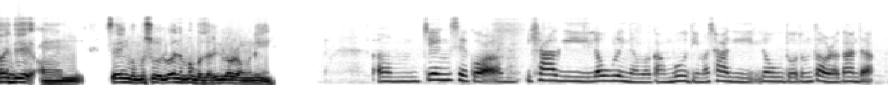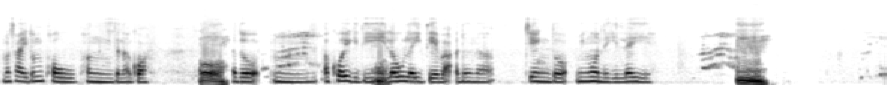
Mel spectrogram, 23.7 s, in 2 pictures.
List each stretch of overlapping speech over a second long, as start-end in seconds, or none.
none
